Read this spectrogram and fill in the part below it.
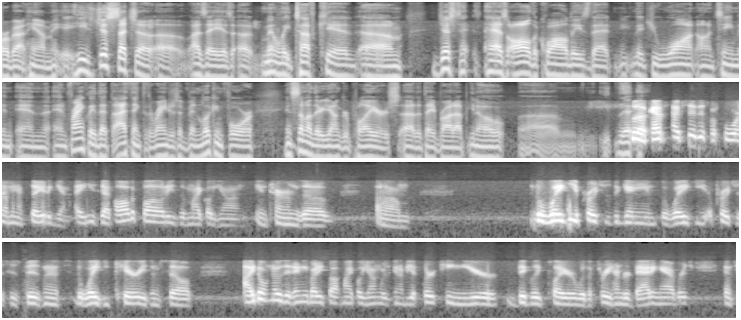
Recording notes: calls in from Texas' spring training in Surprise, Ariz.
